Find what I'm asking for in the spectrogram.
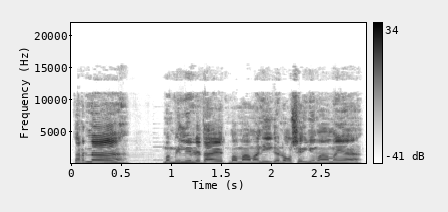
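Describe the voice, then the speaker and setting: High-pitched, teasing Filipino suitor. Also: male voice, very animated, very fast, fairly bright tone, full character voice. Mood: playful, triumphant. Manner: teasing, wheedling, playful. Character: cheeky, scheming young male suitor, teasing and insistent. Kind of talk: Filipino radio-style romance drama acting. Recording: music under the dialogue.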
